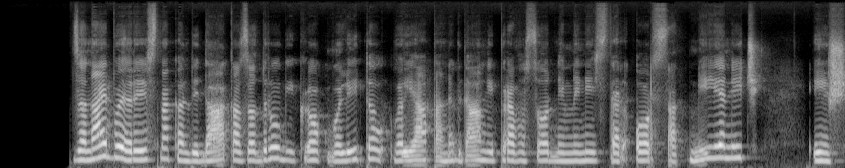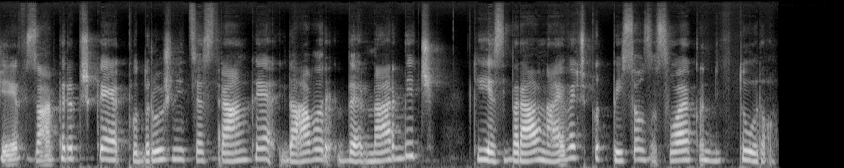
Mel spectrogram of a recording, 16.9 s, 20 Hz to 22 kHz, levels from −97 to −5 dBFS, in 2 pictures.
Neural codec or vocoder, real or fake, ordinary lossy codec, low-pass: codec, 44.1 kHz, 2.6 kbps, SNAC; fake; none; none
